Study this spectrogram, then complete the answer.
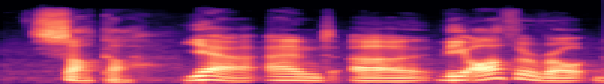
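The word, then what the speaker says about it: Socha: But I think it's Sokha, like S-O-C-H-A. Sokha.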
